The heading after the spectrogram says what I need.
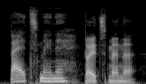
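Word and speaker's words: Beizmenne: And then there's this thing, it's kind of early in the novel where is it Beitzmann? I'm just going to ask for pronunciation. Beitzmänner.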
